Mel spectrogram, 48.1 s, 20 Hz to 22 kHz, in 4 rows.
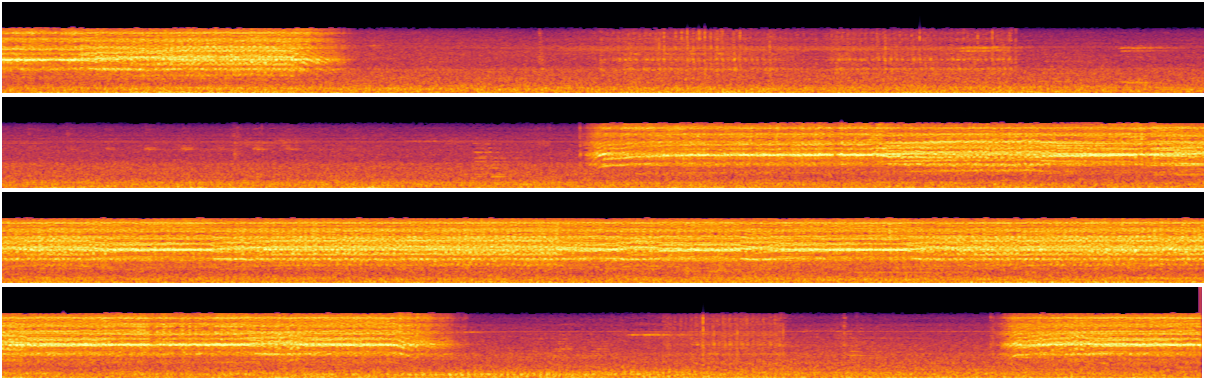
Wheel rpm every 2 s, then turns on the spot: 160, 90, 0, 20, 20, 0, 0, 0, 0, 130, 160, 160, 160, 160, 160, 160, 160, 160, 160, 160, 20, 10, 0, 130.
6-10 42-44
